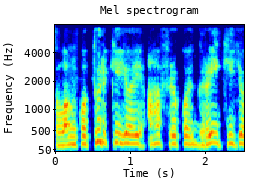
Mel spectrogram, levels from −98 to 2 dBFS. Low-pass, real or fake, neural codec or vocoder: 7.2 kHz; real; none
